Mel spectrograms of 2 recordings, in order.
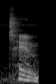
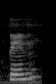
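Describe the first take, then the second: First: The t is aspirated, with a puff of air. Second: The t is plain, without a puff of air. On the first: The speaker calls it right. "কিন্তু আমরা এটাকে ঠেন বলবো" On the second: The speaker calls it wrong. "ট এর সঙ্গে একার দিয়ে ন করলাম"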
